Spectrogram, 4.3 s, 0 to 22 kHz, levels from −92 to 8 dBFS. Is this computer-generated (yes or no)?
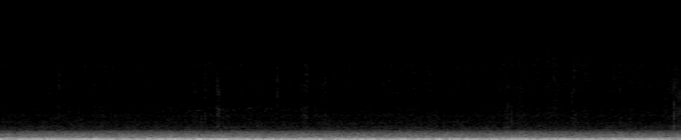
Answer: no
